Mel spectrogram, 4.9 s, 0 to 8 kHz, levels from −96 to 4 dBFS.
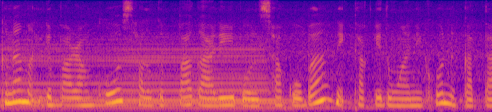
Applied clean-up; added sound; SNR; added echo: none; Bowed string instrument; 11 dB; none.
